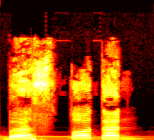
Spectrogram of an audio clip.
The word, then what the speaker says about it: بسطة: Di dalam ayat ini terdapat bacaan bastotan. Nah, di situ ditulis dengan huruf shad dan di atasnya ada sin kecil. Nah, cara bacanya menggunakan sin. Bastotan. Meskipun di situ ditulis huruf shad.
